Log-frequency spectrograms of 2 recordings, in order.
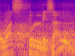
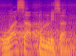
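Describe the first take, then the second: First: No vowel is heard between s and t. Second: A short vowel is heard between s and t. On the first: "Boleh dibaca was tulisan" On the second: "boleh wasatul lisan"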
